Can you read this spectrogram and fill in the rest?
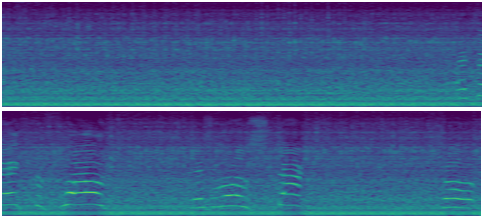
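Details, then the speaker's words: Farmall H tractor after rewiring with a new coil hot wire and new switch, idling with a low, fairly even thump, a little uneven at times; keeps flooding, fuel controlled at the sediment bowl valve, runs fairly decent, then dies. "it keeps flooding out. I got to I got to control the fuel with the uh with the valve on the sediment bowl, but it sounds like it's running pretty decent."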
